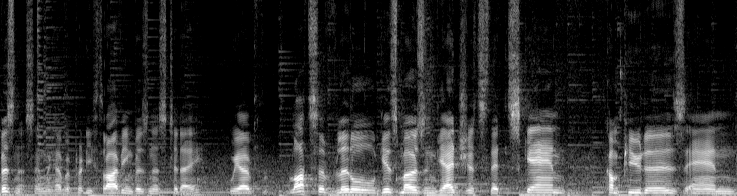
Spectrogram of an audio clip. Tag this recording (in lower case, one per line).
music
speech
